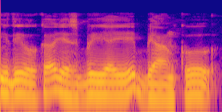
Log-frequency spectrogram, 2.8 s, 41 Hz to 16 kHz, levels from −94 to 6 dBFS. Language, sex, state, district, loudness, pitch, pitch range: Telugu, male, Telangana, Hyderabad, -12 LUFS, 100 Hz, 95-105 Hz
